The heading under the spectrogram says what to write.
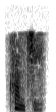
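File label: "crunchy", English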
